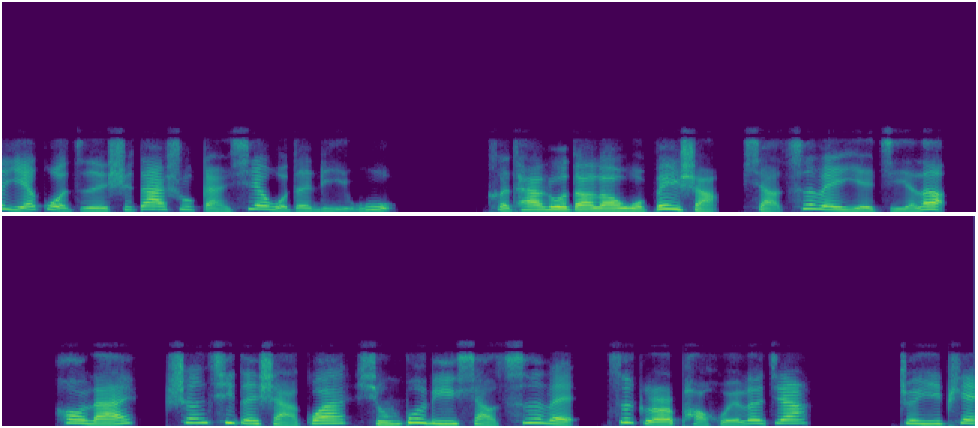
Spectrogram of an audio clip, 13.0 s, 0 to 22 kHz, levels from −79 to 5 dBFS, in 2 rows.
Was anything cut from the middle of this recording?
no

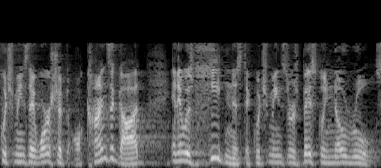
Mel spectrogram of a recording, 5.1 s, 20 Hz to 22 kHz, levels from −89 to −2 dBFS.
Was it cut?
yes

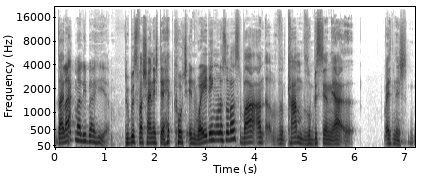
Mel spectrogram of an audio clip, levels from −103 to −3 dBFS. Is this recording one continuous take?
yes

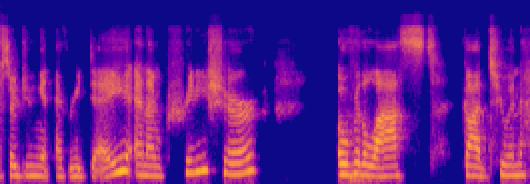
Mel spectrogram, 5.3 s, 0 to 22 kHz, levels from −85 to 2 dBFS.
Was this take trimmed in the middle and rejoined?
no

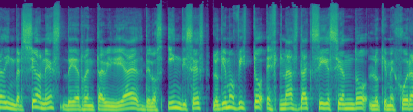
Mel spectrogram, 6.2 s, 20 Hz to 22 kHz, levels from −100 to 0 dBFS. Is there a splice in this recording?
yes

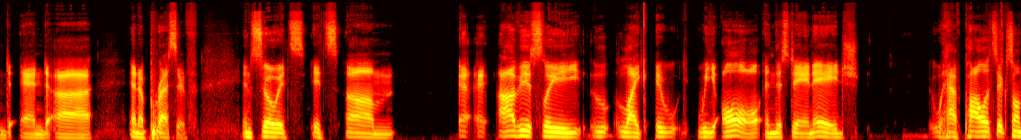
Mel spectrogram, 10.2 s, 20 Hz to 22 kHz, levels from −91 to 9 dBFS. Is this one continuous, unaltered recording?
yes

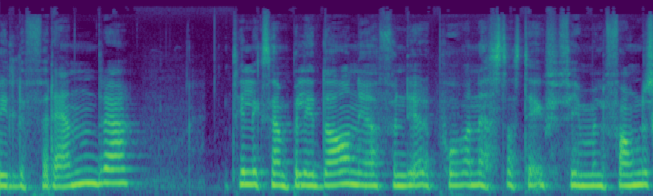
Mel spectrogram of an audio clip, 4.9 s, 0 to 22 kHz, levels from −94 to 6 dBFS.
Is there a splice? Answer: no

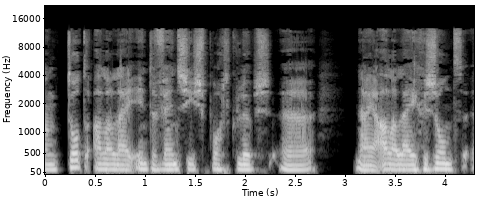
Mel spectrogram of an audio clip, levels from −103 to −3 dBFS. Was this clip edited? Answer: no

